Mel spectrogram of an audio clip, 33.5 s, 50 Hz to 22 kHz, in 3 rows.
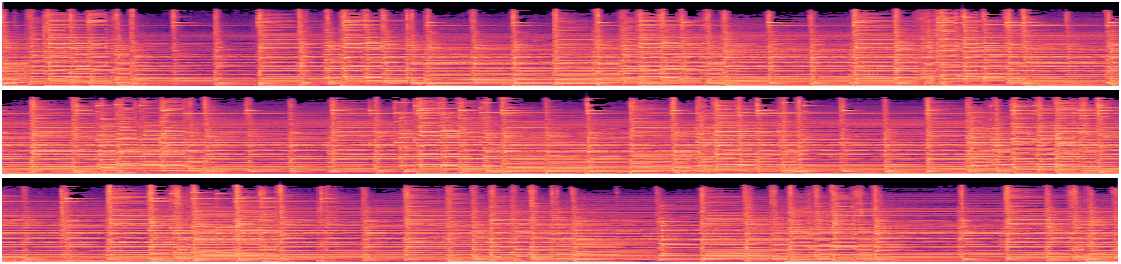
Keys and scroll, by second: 11.4 ctrl+t, 21.8 Return.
